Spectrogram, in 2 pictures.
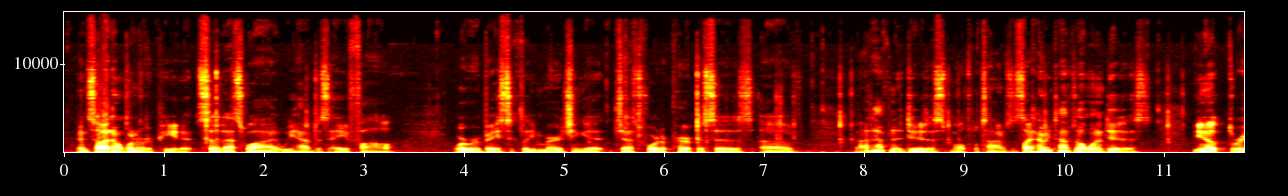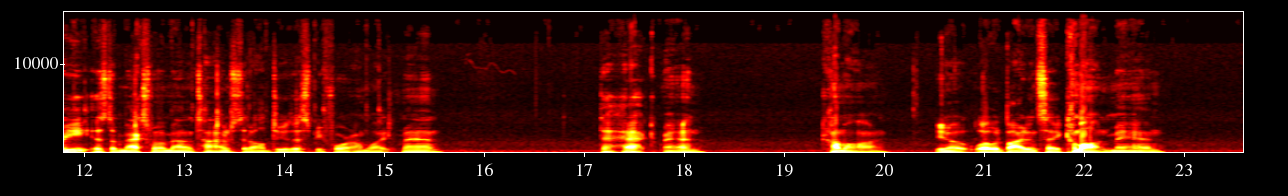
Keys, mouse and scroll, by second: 0.1 right click, 0.5 shift+click, 1.6 ctrl+j, 2.5 g, 3.8 right click, 4.5 click, 5.0-5.4 scroll up 1, 5.6 shift+click, 6.4 j, 7.1 scroll down 1, 7.3 alt+a, 7.6 click, 7.9 g, 8.2 right click, 8.6-9.0 scroll down 1, 9.0 g, 9.2 right click, 9.8 click, 9.9 g, 10.2 right click, 11.0 click, 11.2 g, 11.5 right click, 12.0 click, 12.6 g, 12.9 right click, 13.3 click, 13.5 g, 13.9 right click, 14.5 shift+click, 20.5-20.9 scroll down 1, 21.0 q.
